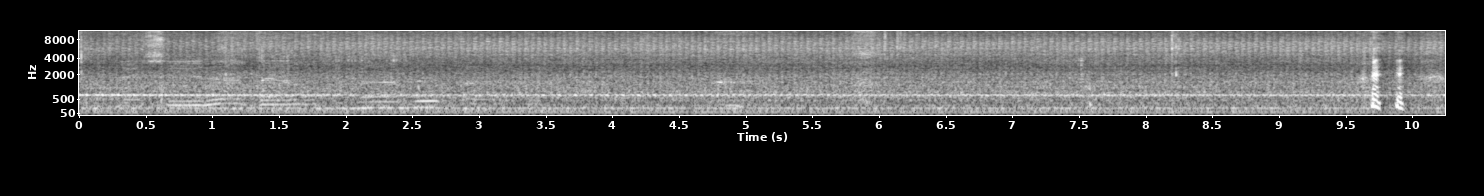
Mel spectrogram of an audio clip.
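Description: Inboard engine of a Southerly 95 sailing yacht running at a steady speed while the boat motors, a constant hum with a steady tone in it.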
